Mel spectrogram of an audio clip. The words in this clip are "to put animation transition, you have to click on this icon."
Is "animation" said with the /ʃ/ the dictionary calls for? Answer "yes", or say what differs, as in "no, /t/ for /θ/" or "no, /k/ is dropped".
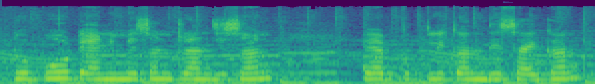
no, /s/ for /ʃ/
